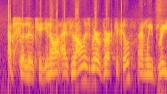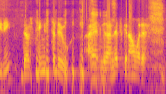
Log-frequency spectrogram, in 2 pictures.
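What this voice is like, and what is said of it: Irish accent. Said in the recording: “my Irish friend ... That's if you can understand what he's saying. His accent is much, much less than what it used to be.”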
